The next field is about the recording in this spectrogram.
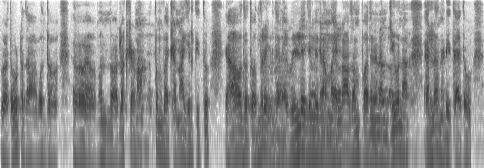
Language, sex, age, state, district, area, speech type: Kannada, male, 60+, Karnataka, Mysore, urban, spontaneous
